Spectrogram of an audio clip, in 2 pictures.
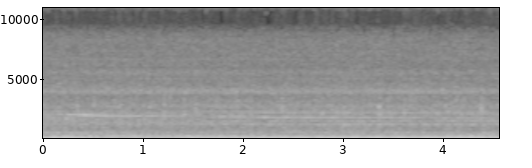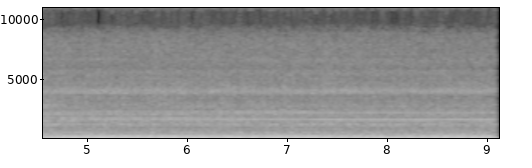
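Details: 2000 Chrysler Town & Country/Dodge Caravan 3.3L/3.8L idling after serpentine belt tensioner replacement (belt had been shredding off): smooth, even idle with a steady low hum, no belt chirp, squeal or tensioner rattle; normal idle.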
